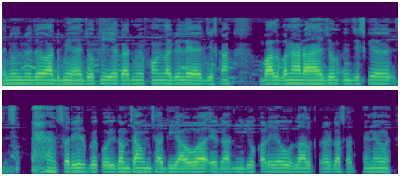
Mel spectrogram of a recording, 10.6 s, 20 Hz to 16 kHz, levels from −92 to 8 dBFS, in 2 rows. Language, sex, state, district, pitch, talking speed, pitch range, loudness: Hindi, male, Bihar, Supaul, 145 Hz, 225 wpm, 140-145 Hz, -19 LUFS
